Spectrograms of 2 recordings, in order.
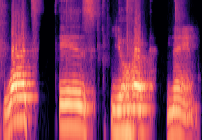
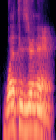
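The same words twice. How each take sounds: First: Very slow, drawn-out question; slow model question. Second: Said in the usual way. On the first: Shown as a demonstration. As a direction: stretch each word for learners. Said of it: "Por exemplo".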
